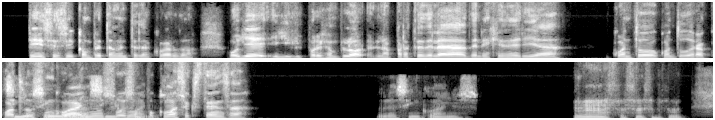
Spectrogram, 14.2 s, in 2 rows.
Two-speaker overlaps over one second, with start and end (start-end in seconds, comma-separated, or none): 7.1-8.7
